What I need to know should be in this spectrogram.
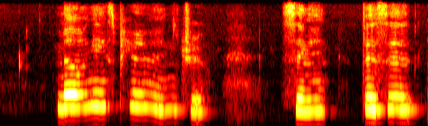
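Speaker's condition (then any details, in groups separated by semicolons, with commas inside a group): Cerebral palsy; able to articulate and speak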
